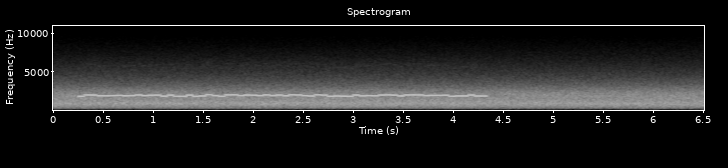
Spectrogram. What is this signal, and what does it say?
Multi-tone FSK (Olivia or MFSK type), about 250 Hz wide, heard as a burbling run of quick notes, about 15.625 baud, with radio static.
